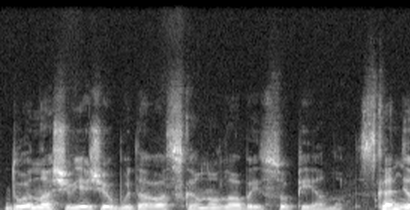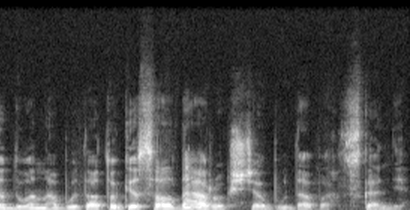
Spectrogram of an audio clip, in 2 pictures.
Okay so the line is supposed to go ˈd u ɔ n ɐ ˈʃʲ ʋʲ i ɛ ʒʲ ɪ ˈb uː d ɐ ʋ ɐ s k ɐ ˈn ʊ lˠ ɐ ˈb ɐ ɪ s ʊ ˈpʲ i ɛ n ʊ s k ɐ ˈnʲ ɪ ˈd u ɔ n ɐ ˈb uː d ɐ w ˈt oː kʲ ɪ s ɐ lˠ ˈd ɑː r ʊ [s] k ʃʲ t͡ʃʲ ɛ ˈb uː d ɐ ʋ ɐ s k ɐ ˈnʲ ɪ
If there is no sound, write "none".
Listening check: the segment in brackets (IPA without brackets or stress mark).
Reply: none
